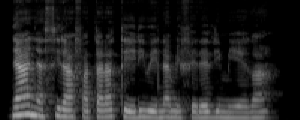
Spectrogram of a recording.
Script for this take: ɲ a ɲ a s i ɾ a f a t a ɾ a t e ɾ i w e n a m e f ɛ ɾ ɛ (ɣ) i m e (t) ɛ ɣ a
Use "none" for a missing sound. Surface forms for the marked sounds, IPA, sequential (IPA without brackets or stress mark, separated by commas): ð, none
